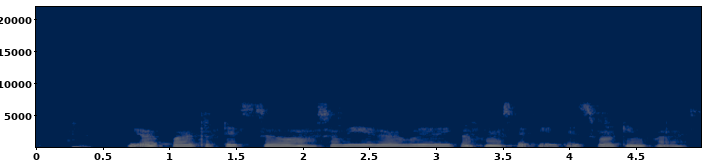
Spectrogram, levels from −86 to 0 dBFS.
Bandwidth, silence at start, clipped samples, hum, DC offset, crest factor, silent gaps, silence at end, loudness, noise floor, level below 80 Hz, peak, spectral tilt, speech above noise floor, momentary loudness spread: 7.2 kHz; 0.3 s; under 0.1%; none; under 0.1%; 14 dB; 0.53-0.63 s; 0.05 s; -54 LUFS; -73 dBFS; under -90 dBFS; -40 dBFS; -5.5 dB/octave; 20 dB; 7 LU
